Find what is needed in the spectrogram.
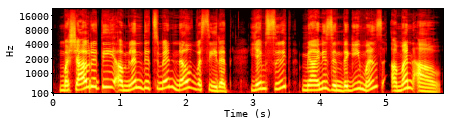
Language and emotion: Kashmiri, happy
